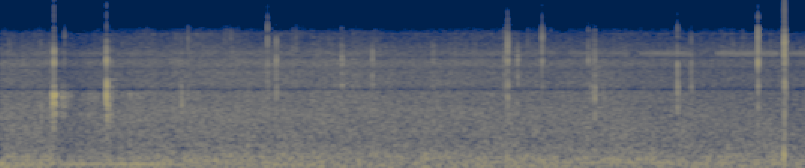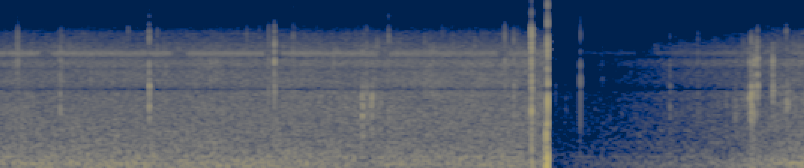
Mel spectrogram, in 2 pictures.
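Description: Steady hiss of a night rainstorm with a faint hum and many scattered sharp ticks; no thunder. About nine seconds in, the sound cuts off with a click to near silence and then slowly fades back in.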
